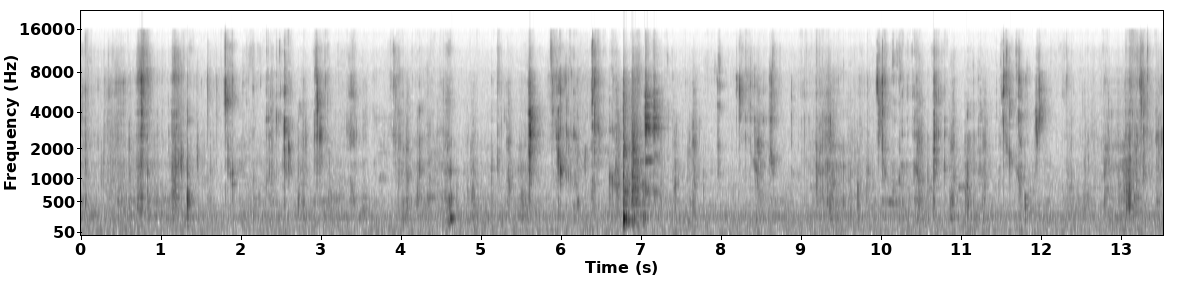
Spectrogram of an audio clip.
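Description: A person biting into and chewing soft durian flesh, with many short irregular mouth clicks and smacks.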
